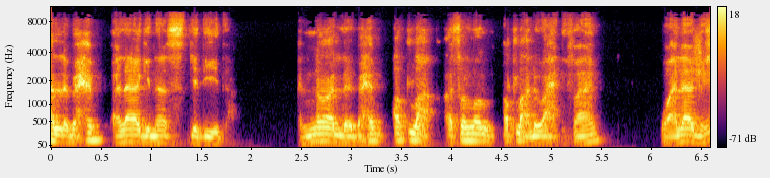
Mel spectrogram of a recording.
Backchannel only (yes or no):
yes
